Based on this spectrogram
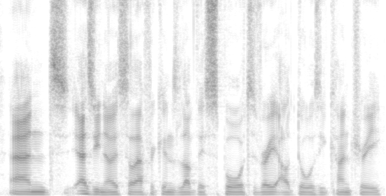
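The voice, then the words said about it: South African accent. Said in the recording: “I grew up in South Africa, as you can probably tell from my horrible twang in my voice”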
